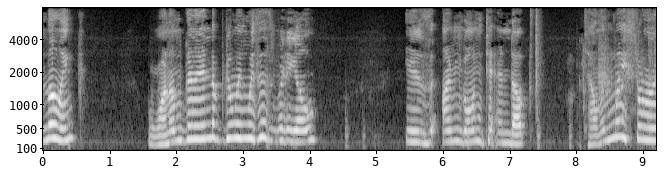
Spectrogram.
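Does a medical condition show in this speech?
Yes: cerebral palsy.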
